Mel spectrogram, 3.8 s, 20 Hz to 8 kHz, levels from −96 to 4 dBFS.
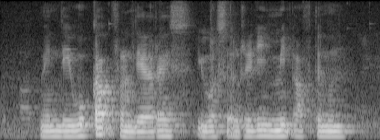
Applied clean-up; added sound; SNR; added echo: none; Glass; 15 dB; none.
